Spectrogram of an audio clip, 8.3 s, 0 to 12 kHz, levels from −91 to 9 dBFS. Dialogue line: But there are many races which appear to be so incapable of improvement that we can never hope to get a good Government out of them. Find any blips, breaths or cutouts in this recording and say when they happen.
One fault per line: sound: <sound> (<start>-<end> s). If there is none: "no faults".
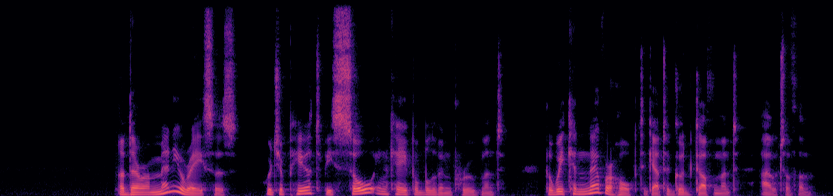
no faults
